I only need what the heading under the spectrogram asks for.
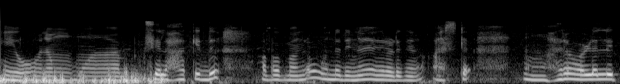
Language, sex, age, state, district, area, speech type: Kannada, female, 18-30, Karnataka, Koppal, rural, spontaneous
